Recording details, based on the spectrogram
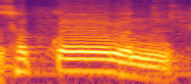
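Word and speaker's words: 葉: 그런 섭공이문 공자의 자로한데 자로 불대언을 섭공은 이자는 원래 자가 무슨 자요?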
